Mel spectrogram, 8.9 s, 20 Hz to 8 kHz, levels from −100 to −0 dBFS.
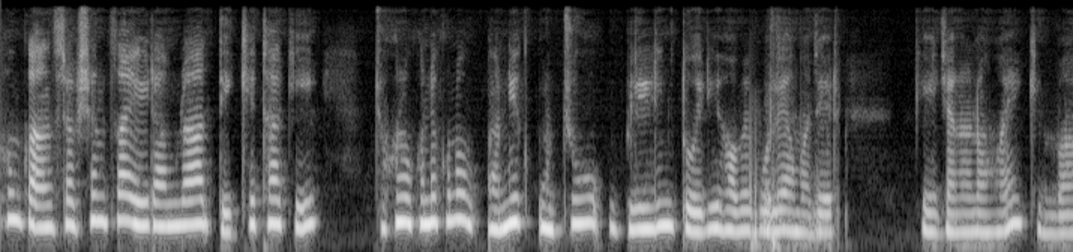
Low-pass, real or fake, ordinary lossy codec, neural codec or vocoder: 7.2 kHz; fake; none; vocoder, 44.1 kHz, 128 mel bands, Pupu-Vocoder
